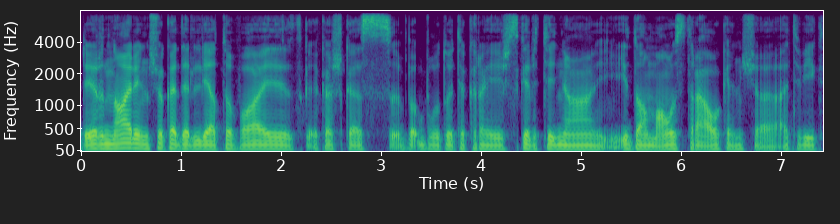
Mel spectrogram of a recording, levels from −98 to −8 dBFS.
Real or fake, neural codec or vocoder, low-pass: fake; codec, 16 kHz, 16 kbps, FunCodec, trained on Chinese and English, 50 frames a second; 7.2 kHz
